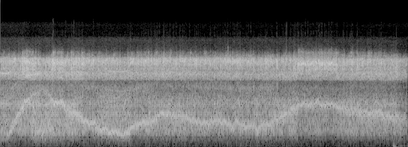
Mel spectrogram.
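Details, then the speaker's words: Radio frequency interference from nearby computer monitors heard on a ham receiver: harsh steady buzz with a warbling tone sweeping up and down, hiss and whine, no voice; ferrite clamshells on monitor leads help mitigate it. "noise makers on the air if you've got a lot of computer monitors we can tune them"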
